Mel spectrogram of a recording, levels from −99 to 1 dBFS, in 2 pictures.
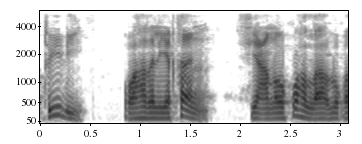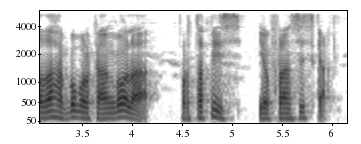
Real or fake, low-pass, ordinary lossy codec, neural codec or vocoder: real; 5.4 kHz; none; none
